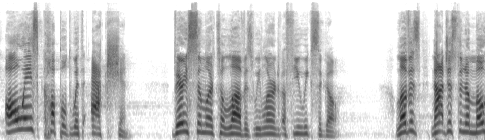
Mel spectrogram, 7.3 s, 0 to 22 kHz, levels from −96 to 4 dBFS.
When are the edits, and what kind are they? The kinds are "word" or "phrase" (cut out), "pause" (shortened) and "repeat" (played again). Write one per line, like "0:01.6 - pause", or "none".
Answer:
none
